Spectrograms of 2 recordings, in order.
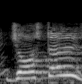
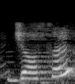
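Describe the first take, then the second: First: The t sound is pronounced in the middle. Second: The t sound is left silent in the middle. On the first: The speaker calls it wrong. "ऐसे बिल्कुल नहीं बोलना है" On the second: The speaker calls it right. "टी silent है"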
